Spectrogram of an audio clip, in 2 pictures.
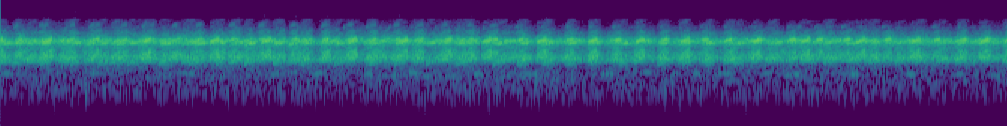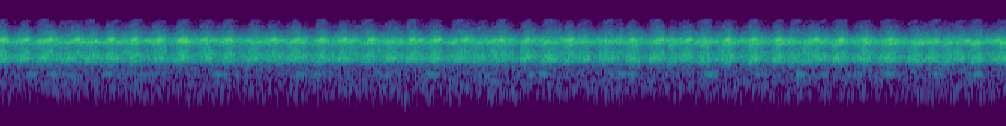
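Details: Frogs fill the air with a long, unbroken chorus of quick rattling croaks, around four pulses a second. The many overlapping voices make an even, buzzing drone with no other sounds.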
